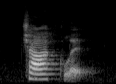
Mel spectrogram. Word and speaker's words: chocolate: Remember, chocolate has only two syllables. That middle O is silent. Chocolate.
